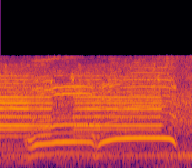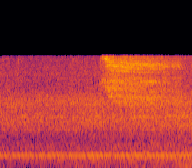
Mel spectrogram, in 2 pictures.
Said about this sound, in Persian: او نگاه کنه نیسان تزوری داره رانندگی میکنه، بذار یه بوق واسش بزنم ششش حال بیاد.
